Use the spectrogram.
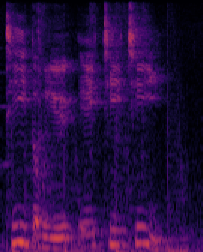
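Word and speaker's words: Twatt: It's a place in Orkney, and it's spelled T-W-A-T-T. You've guessed it, it's Twat.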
